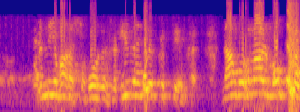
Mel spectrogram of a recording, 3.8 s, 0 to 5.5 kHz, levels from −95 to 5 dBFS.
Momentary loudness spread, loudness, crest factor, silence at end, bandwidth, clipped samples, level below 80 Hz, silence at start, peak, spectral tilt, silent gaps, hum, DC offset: 13 LU; -9 LUFS; 8 dB; 0 s; 5.4 kHz; 5%; -40 dBFS; 0 s; 0 dBFS; -6 dB/octave; none; none; under 0.1%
